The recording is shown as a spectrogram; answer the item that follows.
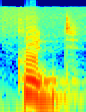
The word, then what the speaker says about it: could: مثلاً هنا back rubber نفس الصوت باب ولكن هنا باب واحدة هنا توبة day ladder cold sorry could L D ال L هنا silent.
